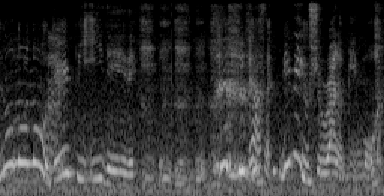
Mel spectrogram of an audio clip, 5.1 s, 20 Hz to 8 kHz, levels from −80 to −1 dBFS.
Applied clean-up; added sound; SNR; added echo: none; Mechanisms; 15 dB; none.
